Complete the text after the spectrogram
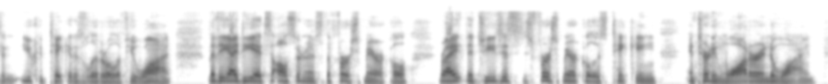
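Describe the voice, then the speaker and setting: Dry-sounding man with a higher voice. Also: dry recording. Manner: animated, mock voices in asides. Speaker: podcast co-host. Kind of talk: casual commentary on sermons.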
